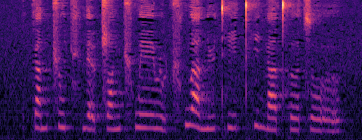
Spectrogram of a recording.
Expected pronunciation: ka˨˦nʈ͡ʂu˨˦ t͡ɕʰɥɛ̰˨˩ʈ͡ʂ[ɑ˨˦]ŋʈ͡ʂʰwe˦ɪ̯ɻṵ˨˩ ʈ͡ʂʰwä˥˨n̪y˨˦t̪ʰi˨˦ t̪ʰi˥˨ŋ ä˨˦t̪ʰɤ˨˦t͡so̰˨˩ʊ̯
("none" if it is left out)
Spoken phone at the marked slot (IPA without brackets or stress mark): ɑ˨˦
